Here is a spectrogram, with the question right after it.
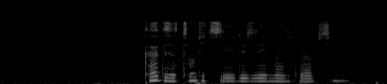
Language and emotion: Russian, sad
